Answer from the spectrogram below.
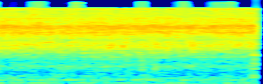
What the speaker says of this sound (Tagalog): Nakulo ng tubig natin.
